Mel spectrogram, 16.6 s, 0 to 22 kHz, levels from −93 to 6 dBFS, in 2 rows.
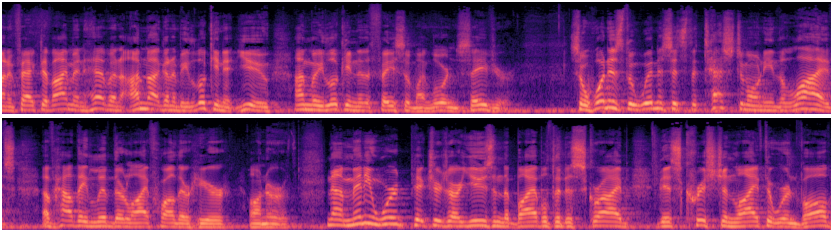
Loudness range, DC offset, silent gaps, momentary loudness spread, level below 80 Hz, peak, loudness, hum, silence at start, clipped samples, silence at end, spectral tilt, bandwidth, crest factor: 2 LU; under 0.1%; none; 6 LU; -60 dBFS; -2 dBFS; -19 LUFS; none; 0 s; under 0.1%; 0 s; -5 dB/octave; 18 kHz; 16 dB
